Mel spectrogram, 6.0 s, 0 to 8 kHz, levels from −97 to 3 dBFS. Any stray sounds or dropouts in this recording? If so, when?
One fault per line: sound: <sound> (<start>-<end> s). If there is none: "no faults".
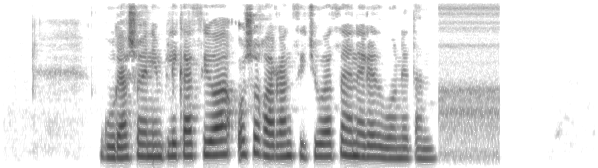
no faults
